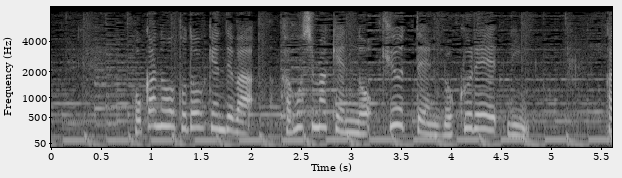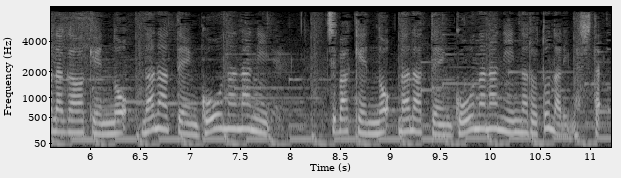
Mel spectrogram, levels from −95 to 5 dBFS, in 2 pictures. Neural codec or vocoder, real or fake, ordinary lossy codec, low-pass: none; real; MP3, 48 kbps; 7.2 kHz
